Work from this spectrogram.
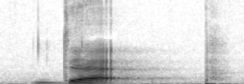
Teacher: You see, my lips explode and my tongue pushes through.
